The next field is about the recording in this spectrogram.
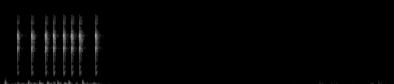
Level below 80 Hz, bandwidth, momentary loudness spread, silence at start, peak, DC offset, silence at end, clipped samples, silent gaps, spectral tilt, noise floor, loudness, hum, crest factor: -64 dBFS; 11.5 kHz; 6 LU; 0.15 s; -6 dBFS; under 0.1%; 2.95 s; under 0.1%; none; 2 dB/octave; -78 dBFS; -28 LUFS; none; 30 dB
